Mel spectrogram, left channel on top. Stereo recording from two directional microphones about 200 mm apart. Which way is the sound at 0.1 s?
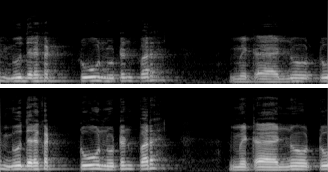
55° right (ahead or behind).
